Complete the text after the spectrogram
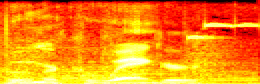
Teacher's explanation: Emphasis on the middle syllable of the last name.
